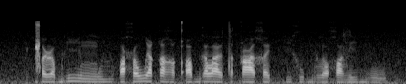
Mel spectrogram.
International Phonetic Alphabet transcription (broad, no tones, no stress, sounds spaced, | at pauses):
ǁ ɒ ɭ ɒ b i ɦ i mː u ʎ u ʔ ɒ ħ o w i q e ʁ ɒ qʼ o b i lˠ æ ə̯ t i q ʕ e χ e kː i x u b u l o χ ɒ z i b u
